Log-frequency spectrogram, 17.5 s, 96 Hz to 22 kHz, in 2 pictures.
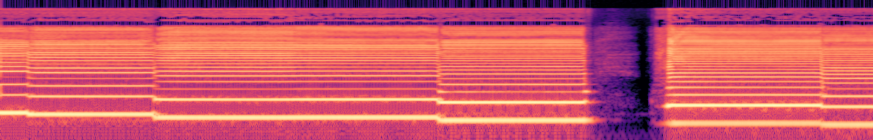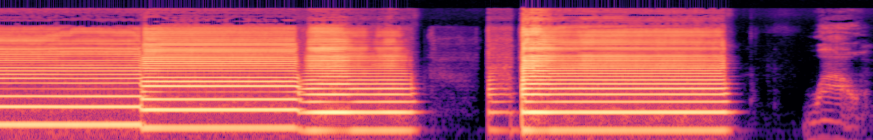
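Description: A cheap Glory alto saxophone playing a slow descending B-flat scale (concert D-flat), each note held for one to three seconds, stepping down an octave to the low B-flat. The low B-flat at the bottom plays almost 40 cents sharp.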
